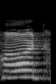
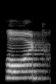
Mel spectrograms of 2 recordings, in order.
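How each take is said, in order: First: It is said with a standard Hindi accent, 'hat'. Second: It is said with a Bengali accent, like 'hot'. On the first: "but actually वो उसको बोल रहा था कि हट" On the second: "Bengali accent"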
